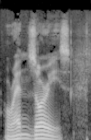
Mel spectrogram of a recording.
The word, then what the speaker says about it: Rwenzori: Rwenzori's. How do you pronounce that? R-W-E-N. Rwenzori's. Yeah, with a track called Ewara, Handsome Boy, parts 1 and 2.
